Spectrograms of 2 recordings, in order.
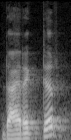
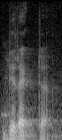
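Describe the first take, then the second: First: The first syllable sounds like 'die'. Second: The first syllable sounds like 'dih'. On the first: "ಡೈರೆಕ್ಟರ್ ಅಂತನಾದರೂ ಹೇಳ್ಬೋದು" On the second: "ಡಿರೆಕ್ಟರ್ ಅಂತನಾದರೂ ಹೇಳ್ಬೋದು"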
